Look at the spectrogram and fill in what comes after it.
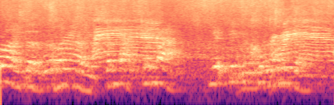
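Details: Two Siamese cats yowling at shower time, their drawn-out wavering meows mixed with a person talking over them.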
